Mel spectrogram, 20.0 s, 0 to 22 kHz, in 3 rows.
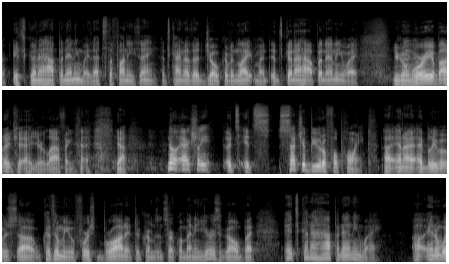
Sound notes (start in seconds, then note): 5.3 some chuckles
